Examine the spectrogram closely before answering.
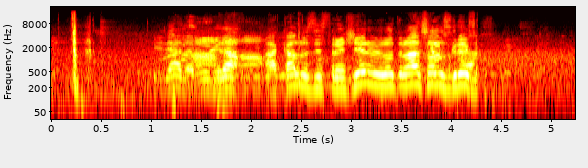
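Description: A man shouts instructions outdoors.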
